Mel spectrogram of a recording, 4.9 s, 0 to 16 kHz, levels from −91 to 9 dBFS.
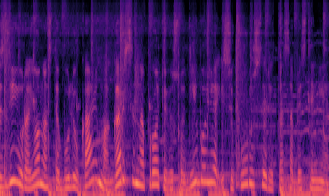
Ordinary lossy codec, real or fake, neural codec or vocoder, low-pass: Opus, 24 kbps; real; none; 14.4 kHz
